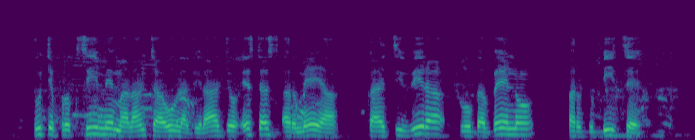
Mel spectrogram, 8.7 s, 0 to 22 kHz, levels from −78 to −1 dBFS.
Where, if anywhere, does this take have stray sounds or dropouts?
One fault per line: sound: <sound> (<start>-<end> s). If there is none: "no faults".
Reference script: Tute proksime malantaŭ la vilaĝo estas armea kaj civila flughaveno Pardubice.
no faults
